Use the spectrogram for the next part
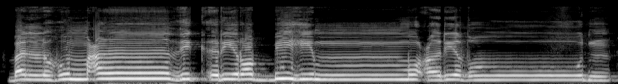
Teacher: ذال کو اچھے سے پڑھے، زبان کا کنارہ دانتوں کے باہر نکالیں گے تو انشاءاللہ آسانی کے ساتھ ذال ادا ہو جائے گا۔ اس کو زا نہیں پڑھنا، زا اور ذال میں فرق کرنا ہے۔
